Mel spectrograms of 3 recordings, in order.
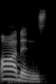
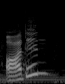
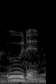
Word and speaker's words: Auden: Somebody called her Uden once. I was like, what? It's spelled A-U-D-E-N.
